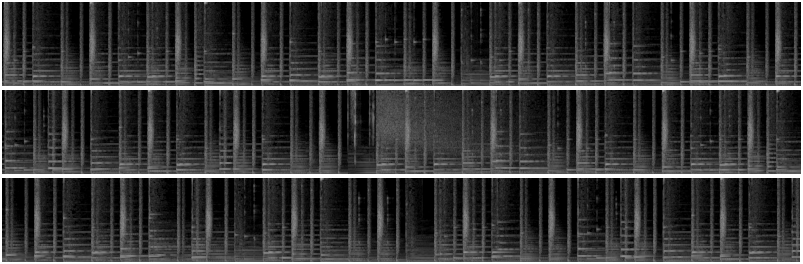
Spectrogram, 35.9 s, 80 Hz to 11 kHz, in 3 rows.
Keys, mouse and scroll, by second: 0.0 Tab, 0.7 click, 0.7 ctrl+z, 0.8 click, 1.3 ctrl+z, 1.4 click, 2.0 click, 2.2 ctrl+z, 2.3 click, 2.7 click, 2.9-3.4 scroll down 2, 3.4-4.5 drag, 4.7 click, 5.3 click, 5.5 scroll down 4, 5.6 n, 5.6 n, 5.6 m, 5.7 scroll up 3, 6.2 shift+middle click, 6.3 click, 6.4 middle click, 6.7 click, 6.7 scroll down 10, 6.9 right click, 7.1 click, 7.1 scroll up 11, 7.3 m, 7.3 middle click, 7.3 m, 7.4 middle click, 7.4 click, 7.7 middle click, 8.0 click, 8.2 scroll down 3, 8.2 click, 8.4 click, 8.5 middle click, 8.6-9.3 scroll up 6, 8.6 click, 9.0 click, 9.3 click, 9.5 middle click, 9.7 ctrl+z, 9.7-10.4 scroll down 4, 9.8 click, 10.2 click, 10.3 middle click, 10.4 click, 10.5 middle click, 10.6 click, 10.7 middle click, 10.8 click, 10.9 middle click, 10.9 click, 11.1 scroll down 1, 11.1 m, 11.2 middle click, 11.2 `, 11.3 scroll up 2, 11.4-12.4 drag, 12.4 middle click, 12.5 click, 12.8 scroll down 1, 12.8 click, 13.0 middle click, 13.0 click, 13.1 middle click, 13.1 scroll up 1, 13.2 click, 13.4 middle click, 13.5 scroll down 3, 13.7 `, 13.8 scroll up 4, 14.0 m, 14.0 scroll down 1, 14.0 middle click, 14.2 click, 14.7 click, 14.7 scroll down 3, 14.7 middle click, 14.8 click, 15.0 middle click, 15.0 click, 15.2 middle click, 15.4-15.8 scroll down 11, 15.8 m, 15.9 m, 16.0 ctrl+z, 16.1 scroll up 11, 16.4 click, 16.5 ctrl+z, 16.7-17.7 drag, 17.7 scroll down 5, 17.8 m, 18.0 click, 18.2 ctrl+z, 18.2 ctrl+z, 18.4 click, 18.5 ctrl+z, 18.6 shift+f, 18.7 click, 19.3 ctrl+z, 19.4 click, 19.7 ctrl+z, 19.8 click, 20.1 scroll down 3, 20.1 click, 20.6 scroll down 1, 20.6 middle click, 20.7 click, 21.0 middle click, 21.0 scroll up 2, 21.1 click, 21.3 middle click, 21.4 click, 21.5 middle click, 21.6 click, 21.9 scroll down 3, 22.0 click, 22.5 scroll down 2, 22.6 m, 22.7 scroll up 10, 22.8 click, 22.9 m, 22.9-23.4 scroll down 9, 23.0 click, 23.3 m, 23.4 scroll up 1, 23.5 click, 23.9 scroll down 1, 23.9 click, 24.9-25.2 scroll down 8, 24.9 click, 25.2 scroll up 10, 25.4 click, 25.5 click, 25.9-26.3 scroll down 4, 26.0 click, 26.2 ctrl+z, 26.2 middle click, 26.3-27.5 drag, 27.5 scroll down 5, 27.5 m, 27.6 `, 27.7-28.1 scroll up 4, 27.9 click, 28.0 shift+middle click, 28.1 right click, 28.2 ctrl+l, 28.2 Tab, 28.3 click, 28.8 click, 29.2 ctrl+z, 29.3 scroll down 3, 29.3 middle click, 29.5 shift+middle click, 29.8 click, 30.4 middle click, 30.5-31.6 drag, 31.6 middle click, 31.7 click, 32.2 scroll down 1, 32.3 click, 32.5 middle click, 33.0 click, 33.8 scroll down 3, 33.9 m, 34.2 scroll up 10, 34.3 n, 34.4 n, 34.8 shift+middle click, 34.9-35.8 scroll up 2, 35.0 m, 35.8 click.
